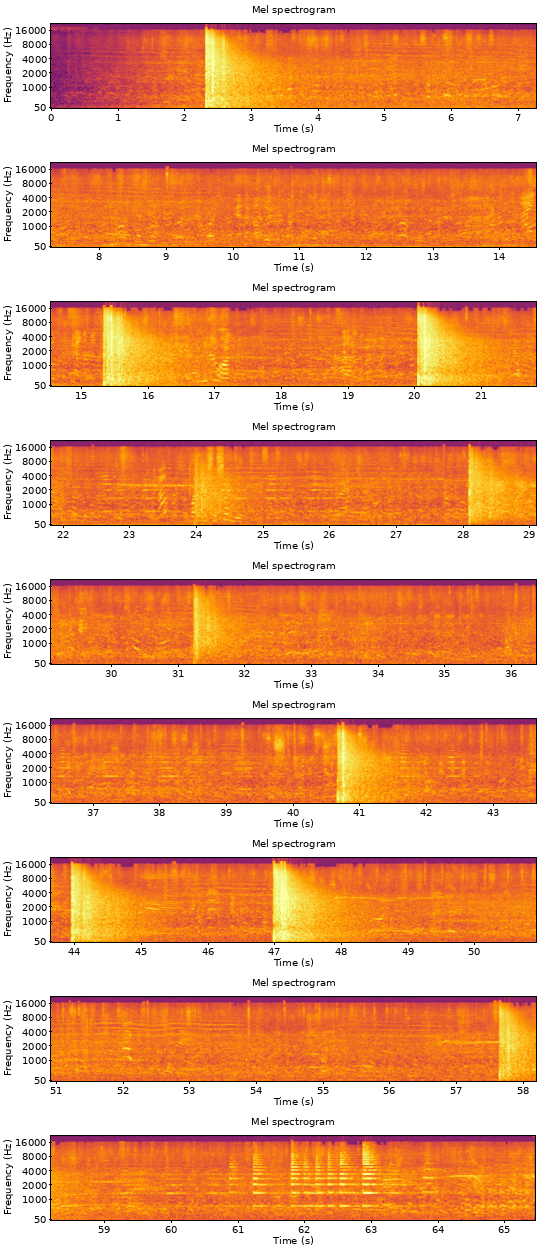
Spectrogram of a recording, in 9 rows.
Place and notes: Cr Victor Hugo, Saint-Étienne, France - St-Etienne (42000)
St-Etienne (42000)
Manifestation des "Gilets Jaunes"
France métropolitaine, France, December 2018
